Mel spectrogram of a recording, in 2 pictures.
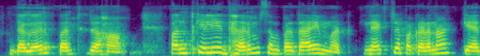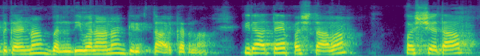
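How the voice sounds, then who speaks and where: Woman teacher rattling off hindi synonym lists, kinda high voice, muffled lo-fi sound. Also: darkish tone. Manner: lists words in short bursts, adds quick study tips. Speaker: exam prep teacher. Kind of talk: reading out synonym lists for an exam lecture.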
